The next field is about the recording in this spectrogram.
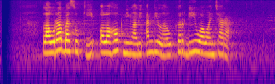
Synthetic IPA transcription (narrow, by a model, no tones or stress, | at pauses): lauɾabasukiɔlɔɦɔk̚niŋaliʔandilaukɨrdiwawaɲt͡ʃaɾa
